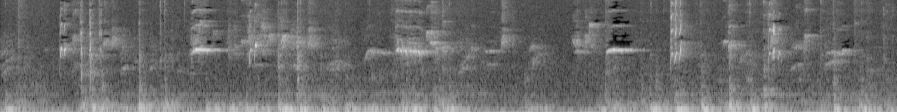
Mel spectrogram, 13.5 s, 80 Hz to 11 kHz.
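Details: Caged Slavujar song canary from Austria, hatched in 2011, singing a short song: scattered clear whistled notes and chirps, high and brief, spread across the passage over a steady low hum.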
